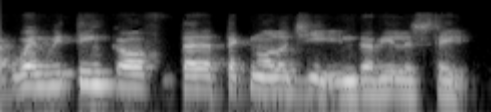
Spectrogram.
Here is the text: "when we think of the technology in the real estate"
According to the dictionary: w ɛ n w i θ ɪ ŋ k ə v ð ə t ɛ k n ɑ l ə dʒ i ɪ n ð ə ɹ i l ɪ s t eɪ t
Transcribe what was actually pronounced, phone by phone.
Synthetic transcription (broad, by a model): w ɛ n w i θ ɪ ŋ k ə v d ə t ɛ k n ɑ l ə dʒ i ɪ n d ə ɹ i l s t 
